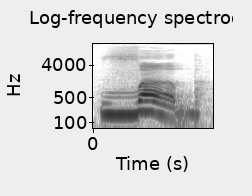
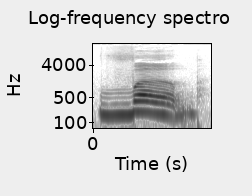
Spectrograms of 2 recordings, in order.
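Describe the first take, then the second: The two takes are said the same way.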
